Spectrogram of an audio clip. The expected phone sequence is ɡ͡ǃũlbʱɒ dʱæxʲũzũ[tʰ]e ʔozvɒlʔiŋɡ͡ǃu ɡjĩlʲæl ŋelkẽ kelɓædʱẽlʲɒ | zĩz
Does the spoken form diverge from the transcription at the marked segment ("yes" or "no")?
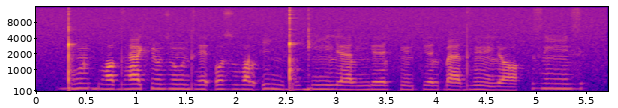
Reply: yes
